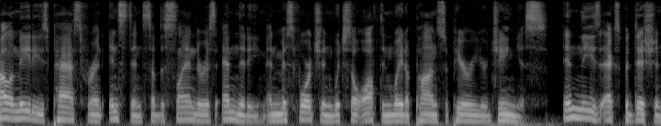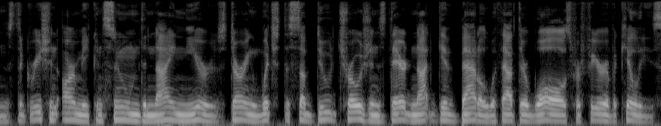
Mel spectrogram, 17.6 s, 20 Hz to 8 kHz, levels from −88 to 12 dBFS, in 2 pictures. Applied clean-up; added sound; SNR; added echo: none; none; none; none.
